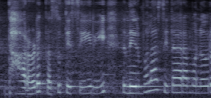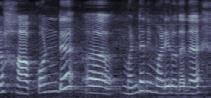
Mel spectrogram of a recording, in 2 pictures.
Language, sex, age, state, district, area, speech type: Kannada, female, 45-60, Karnataka, Dharwad, rural, spontaneous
